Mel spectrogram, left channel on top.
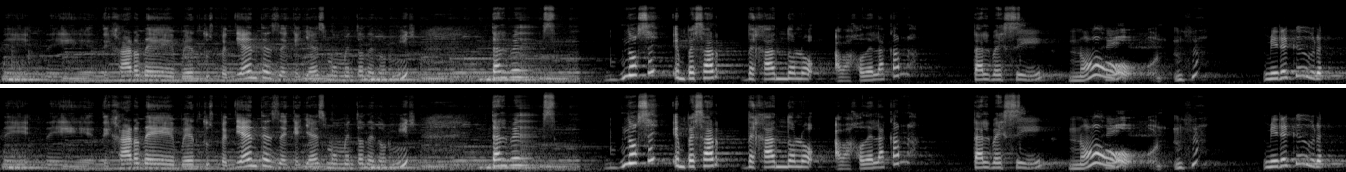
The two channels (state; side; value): normal; both; correlation 0.91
